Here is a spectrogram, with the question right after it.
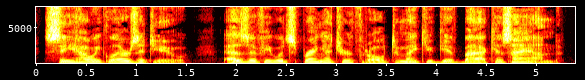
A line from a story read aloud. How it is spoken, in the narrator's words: cried, laughing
